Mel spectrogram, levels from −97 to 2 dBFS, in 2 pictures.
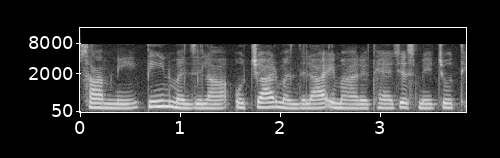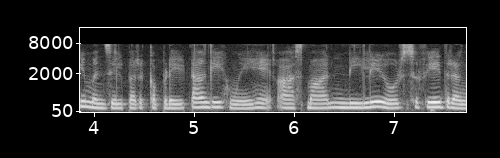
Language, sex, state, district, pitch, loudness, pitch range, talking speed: Hindi, female, Chhattisgarh, Korba, 185 Hz, -15 LUFS, 180-210 Hz, 180 wpm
